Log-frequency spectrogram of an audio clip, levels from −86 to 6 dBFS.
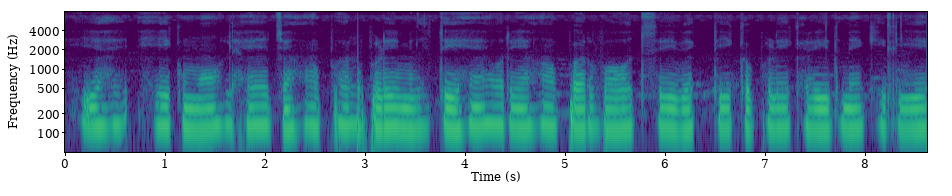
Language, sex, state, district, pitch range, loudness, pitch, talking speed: Hindi, male, Uttar Pradesh, Hamirpur, 120-130 Hz, -30 LUFS, 125 Hz, 140 wpm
